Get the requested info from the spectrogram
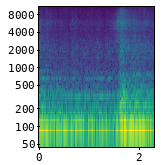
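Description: Dramatic, ominous background score: a steady low rumbling drone under long held notes.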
